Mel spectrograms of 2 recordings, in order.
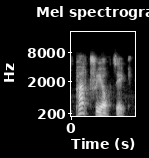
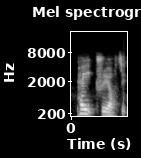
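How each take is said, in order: First: It is pronounced the British way. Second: It is pronounced the American way. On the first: "Brit in English, it's patriotic" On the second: "we found ourselves saying patriotic because we hear Americans so often"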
